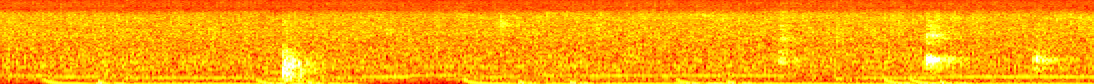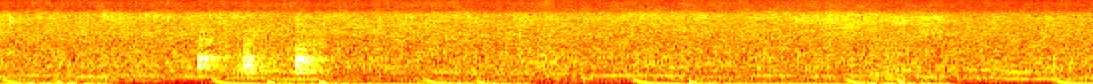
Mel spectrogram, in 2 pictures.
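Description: Pork-and-tofu hamburg patties frying in oil in a wok: a steady sizzle. A few short, sharp pops come about a second in, again at three and a half seconds, and three in quick succession around five seconds.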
